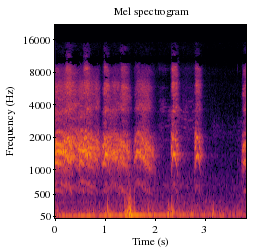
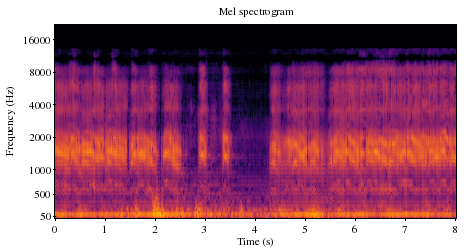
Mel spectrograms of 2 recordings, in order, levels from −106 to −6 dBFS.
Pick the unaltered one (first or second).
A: first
